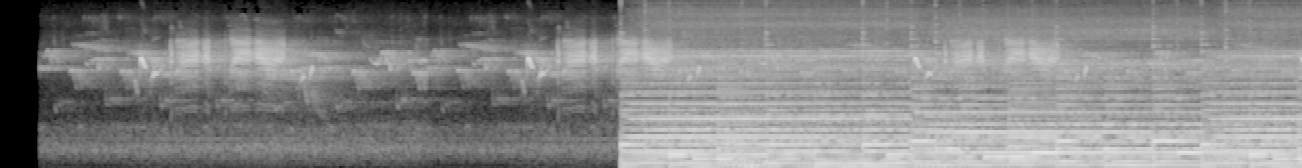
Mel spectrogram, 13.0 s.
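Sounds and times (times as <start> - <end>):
birds chirping and calling: 0.5 - 6.2.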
